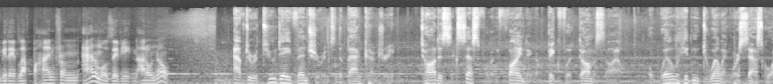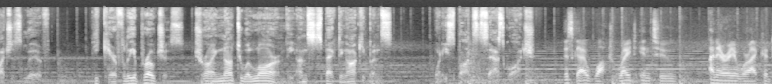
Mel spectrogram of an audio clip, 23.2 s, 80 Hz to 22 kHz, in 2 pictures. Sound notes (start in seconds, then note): 13.7 voiceover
